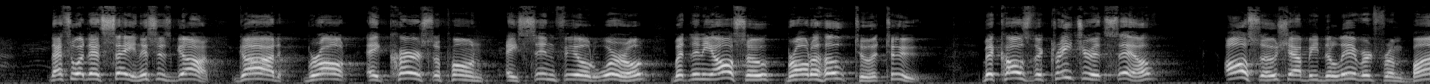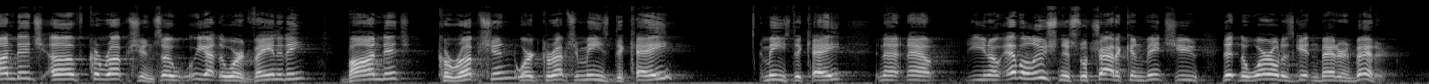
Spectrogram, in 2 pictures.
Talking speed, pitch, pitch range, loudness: 150 wpm, 230 Hz, 205-270 Hz, -17 LUFS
